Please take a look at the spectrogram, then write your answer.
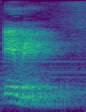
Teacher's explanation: R is in the end and there is no R sound in speaking, in pronouncing aimer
